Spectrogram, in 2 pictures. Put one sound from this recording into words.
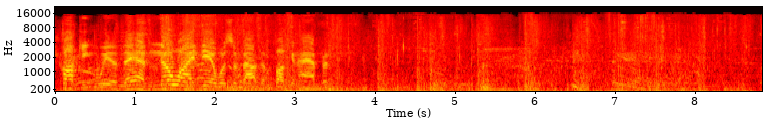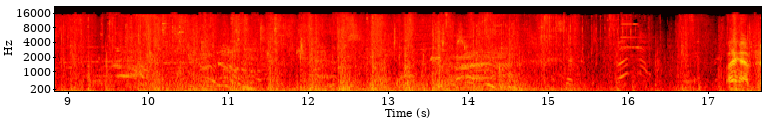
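Rapid gunfire rattles and bursts.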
